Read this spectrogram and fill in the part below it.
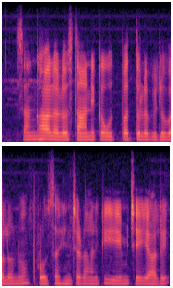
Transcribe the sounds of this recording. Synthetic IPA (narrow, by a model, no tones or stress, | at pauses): sɐŋɡʱaːlɐlo̞ːst̪ʰaːnikɐut̪̚pɐd̪ːulɐʋiluʋɐlɐnupɾɔːt̪sɐɦiɲt͡ʃɐɽaːnikieːmit͡ʃɛːjaːli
